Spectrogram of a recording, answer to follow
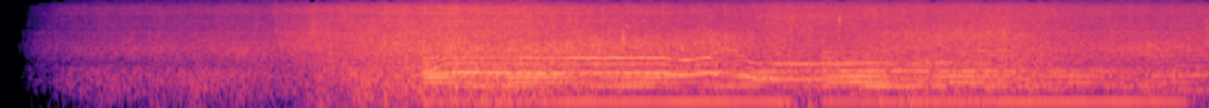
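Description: Sea waves fading in, joined about three seconds in by held music chords that carry on with one change of notes midway.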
